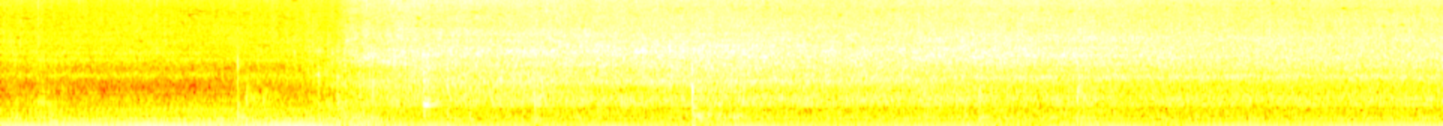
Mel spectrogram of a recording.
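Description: Sautéed onion and garlic sizzling softly in hot oil in a pot; about two seconds in, raw chicken pieces are dropped in and the frying sizzle jumps sharply louder and keeps going steadily, with a wooden spoon stirring.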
